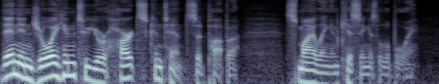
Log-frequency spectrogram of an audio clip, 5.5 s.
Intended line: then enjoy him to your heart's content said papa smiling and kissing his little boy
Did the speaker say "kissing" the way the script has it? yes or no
yes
